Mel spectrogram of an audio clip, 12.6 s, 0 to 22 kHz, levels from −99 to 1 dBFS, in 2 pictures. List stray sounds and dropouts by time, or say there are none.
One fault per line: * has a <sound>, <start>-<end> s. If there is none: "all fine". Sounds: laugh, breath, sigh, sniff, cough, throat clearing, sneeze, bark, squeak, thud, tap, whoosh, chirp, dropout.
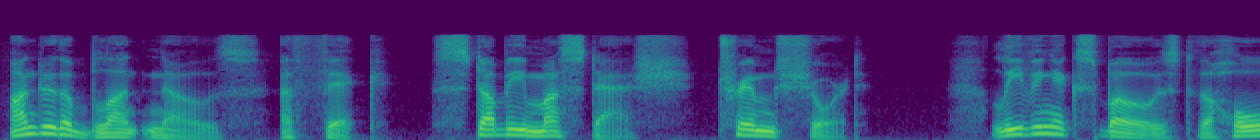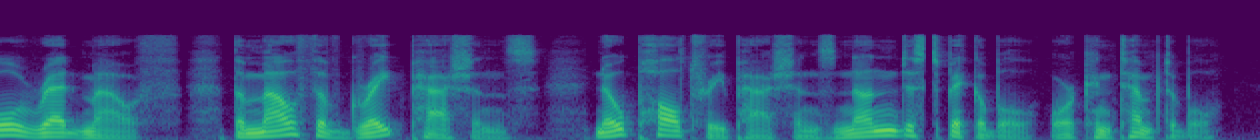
* has a dropout, 10.9-11.0 s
